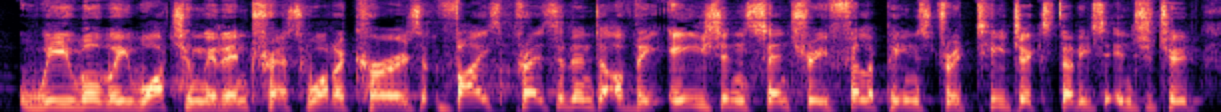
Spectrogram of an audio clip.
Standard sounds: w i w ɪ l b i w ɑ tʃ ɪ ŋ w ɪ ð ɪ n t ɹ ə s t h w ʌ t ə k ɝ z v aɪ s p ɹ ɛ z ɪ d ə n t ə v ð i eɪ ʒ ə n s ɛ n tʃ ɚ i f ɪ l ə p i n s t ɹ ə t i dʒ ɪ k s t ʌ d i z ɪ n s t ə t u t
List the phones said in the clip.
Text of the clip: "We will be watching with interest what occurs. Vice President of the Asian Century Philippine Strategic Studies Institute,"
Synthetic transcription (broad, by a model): w i w ɪ l b i w ɑ tʃ ɪ ŋ w ɪ ð ɪ n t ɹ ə s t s w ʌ t ə k ɝ z v aɪ s p ɹ ɛ z ɪ d ə n t ə v ð i eɪ ʒ ə n s ɛ n tʃ ɚ i f ɪ l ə p i n s t ɹ ə t i dʒ ɪ k s t ʌ d i z ɪ n s t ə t u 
